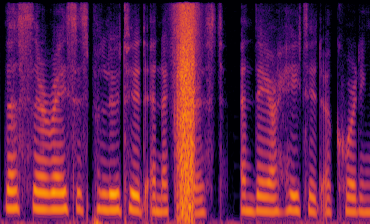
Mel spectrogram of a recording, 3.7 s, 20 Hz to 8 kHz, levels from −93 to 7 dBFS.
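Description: From 1.65 to 2.06 s, a wireless microphone noise hit occurs: the analogue FM radio link faded as reflected signals cancelled, letting receiver noise climb. This sounds like a swish of static lasting about 0.4 s.

At 2.34 s, a burst of packet loss leaves about 60 ms of audio missing. The receiver bridged roughly 55 ms by stretching the last sound and fading it, heard as a brief held buzz or hiss. The speech then picks up at 2.41 s, further along. The call path's band limit, with nothing above 8 kHz, fits a wideband codec such as G.722.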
